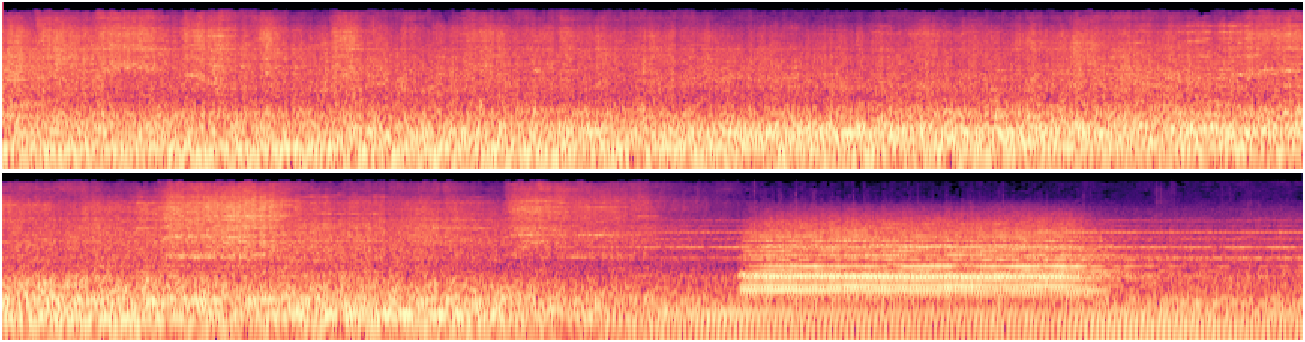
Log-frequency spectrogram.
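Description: Freight train rolling past with a loud, steady rumble of wheels on rail. About thirteen seconds in the sound changes, and a diesel locomotive's air horn sounds a chord of several tones for about two and a half seconds.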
